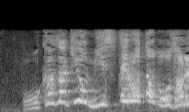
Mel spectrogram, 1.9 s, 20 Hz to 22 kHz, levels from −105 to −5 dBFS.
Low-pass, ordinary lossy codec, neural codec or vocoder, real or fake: 7.2 kHz; none; none; real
